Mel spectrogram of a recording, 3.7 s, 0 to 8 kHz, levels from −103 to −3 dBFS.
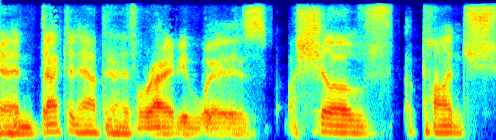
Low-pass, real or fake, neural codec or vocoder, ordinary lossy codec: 7.2 kHz; fake; codec, 24 kHz, 1.5 kbps, HILCodec; AAC, 48 kbps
